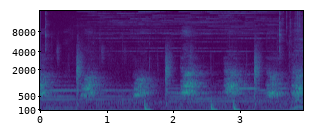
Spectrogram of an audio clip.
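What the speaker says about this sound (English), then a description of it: "Dude, my dog is barking so much." A dog barks repeatedly, sharp clear yaps in an irregular run, somewhat distant and fairly quiet against a low steady hum.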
